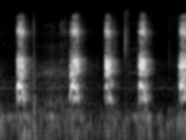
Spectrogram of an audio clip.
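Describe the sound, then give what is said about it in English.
A Belgian Malinois barks five times in a steady rhythm, each bark loud, sharp and harsh-toned, with brief quiet gaps between them and no voices. “And I have a video of a Belgian Malinois barking.”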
